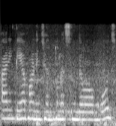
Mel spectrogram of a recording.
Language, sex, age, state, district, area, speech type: Gujarati, female, 18-30, Gujarat, Narmada, rural, spontaneous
